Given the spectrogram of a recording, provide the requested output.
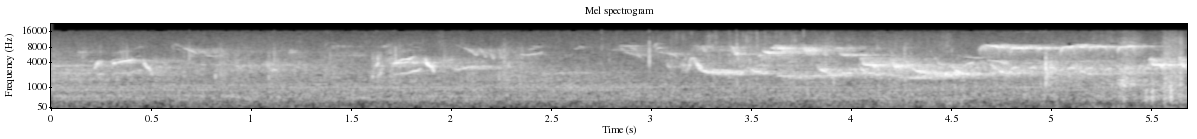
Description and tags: I recorded an atmosphere of birds singing in the forest.
forest, sing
